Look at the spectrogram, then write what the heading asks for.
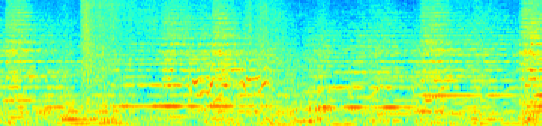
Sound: barking

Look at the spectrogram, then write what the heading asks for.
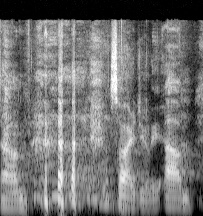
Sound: all laughing

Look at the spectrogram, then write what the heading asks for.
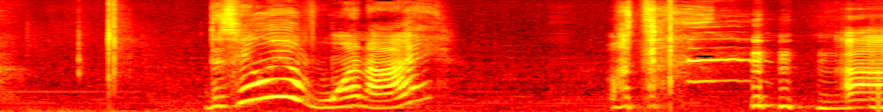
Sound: laughs

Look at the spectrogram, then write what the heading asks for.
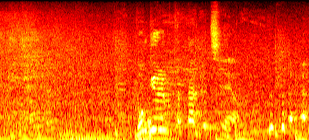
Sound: hahaha

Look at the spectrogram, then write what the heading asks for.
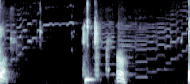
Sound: quiet, low pop

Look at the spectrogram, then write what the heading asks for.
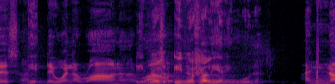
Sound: speaking spanish

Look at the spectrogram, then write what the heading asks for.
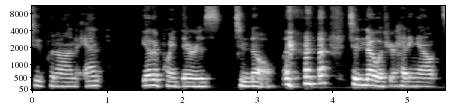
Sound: laughs

